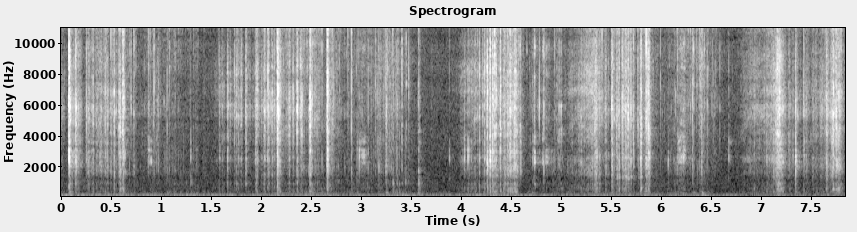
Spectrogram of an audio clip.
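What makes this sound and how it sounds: A utility blade cuts and scrapes long curls from a dry, solid yellow bar of soap. The result is a quiet, bright, scratchy shaving and crinkling texture, broken by sharp crisp snaps and short swells of rasping as each curl peels away.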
